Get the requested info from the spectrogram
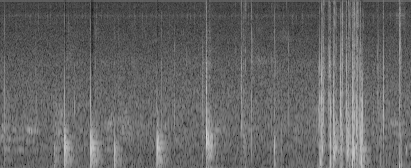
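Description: A series of sharp knocks and clicks with short ringing tails, then a quick rattling run of them about six and a half seconds in.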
